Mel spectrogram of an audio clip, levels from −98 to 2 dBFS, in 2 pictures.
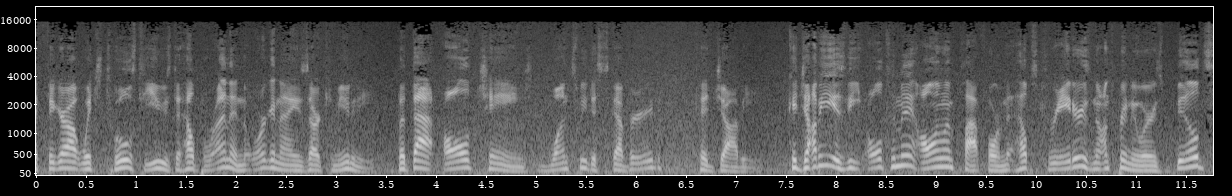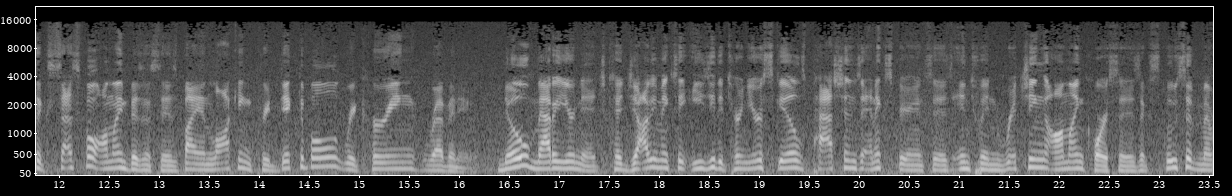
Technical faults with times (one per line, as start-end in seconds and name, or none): none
